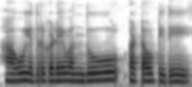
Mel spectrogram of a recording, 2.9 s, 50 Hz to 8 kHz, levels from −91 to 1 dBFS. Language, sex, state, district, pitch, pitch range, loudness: Kannada, female, Karnataka, Bidar, 200 Hz, 195-205 Hz, -14 LUFS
